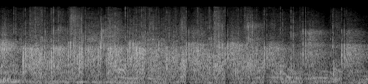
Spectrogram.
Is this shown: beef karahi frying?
no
